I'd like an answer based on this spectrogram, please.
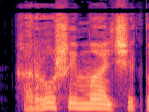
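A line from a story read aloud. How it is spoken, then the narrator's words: Whisper. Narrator (Russian): прошептал Зуга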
